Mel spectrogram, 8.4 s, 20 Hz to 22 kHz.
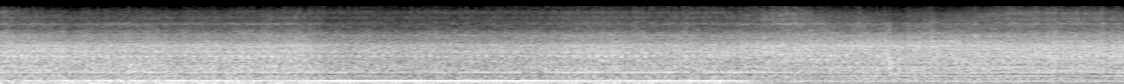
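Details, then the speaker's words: Renault C1J S 7000 engine from a scrapyard, unused about 15 years, rebuilt, ignition advance set for ethanol, mixed spark plugs, not fully tuned: even steady fast idle around 1500 rpm with smooth regular firing, running cleanly. "là tu entends qu'il tombe bien et on est à 1500 tours minute on est à 1500 tours minute là actuellement sachant que il est pas encore tout à fait réglé la capsule tout"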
